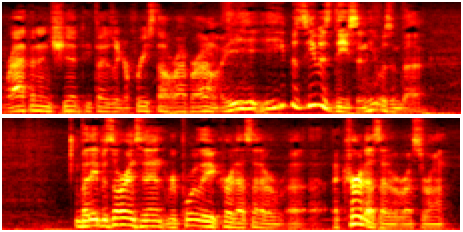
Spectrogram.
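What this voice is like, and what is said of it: New Jersey accent. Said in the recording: “I'm fucking speaking Jersey tonight. ... My fucking Jersey accent came out.”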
